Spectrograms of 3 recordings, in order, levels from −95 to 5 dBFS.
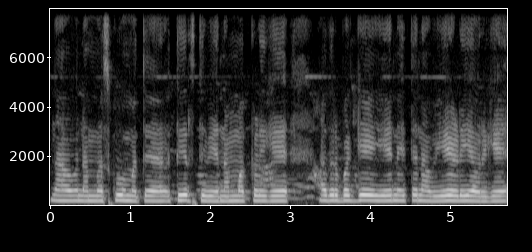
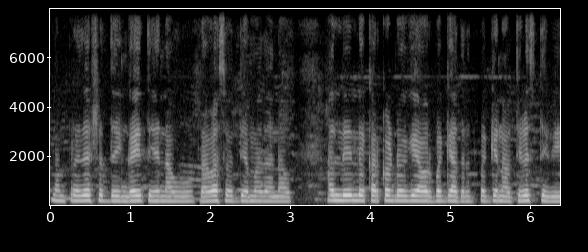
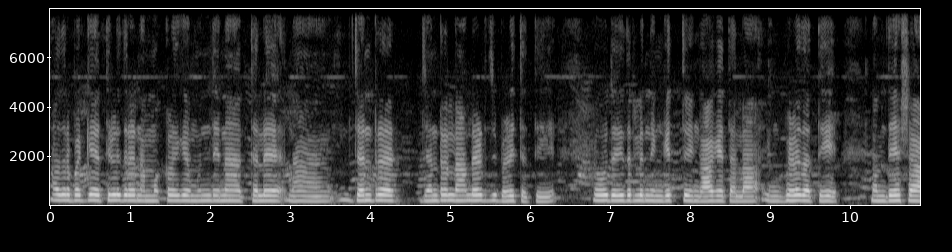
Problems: background sounds at intervals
